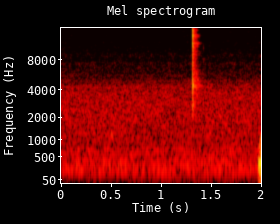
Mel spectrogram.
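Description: Near silence with a single short, sharp click about a second and a quarter in.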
